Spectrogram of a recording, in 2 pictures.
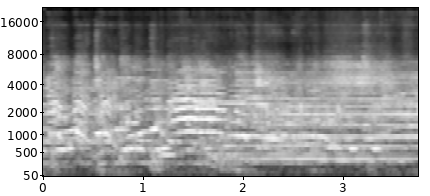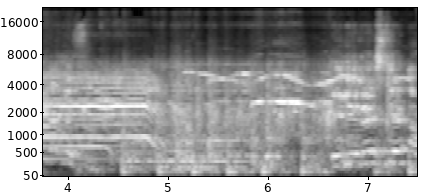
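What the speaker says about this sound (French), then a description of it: "Est-ce qu'on peut acclamer un peu?" A church congregation at a leaders' consecration service cheers and acclaims loudly, a dense crowd of shouting and high-pitched voices sustained throughout, close and energetic.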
